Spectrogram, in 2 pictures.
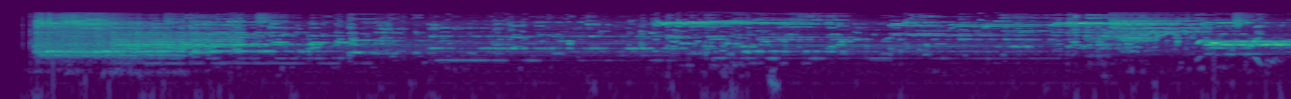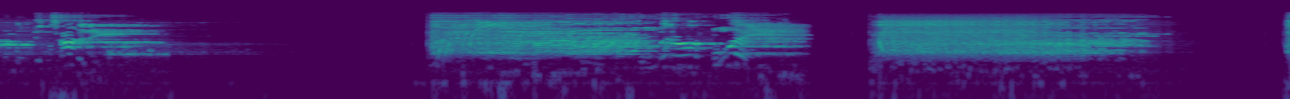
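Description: An Ultraman Trigger DX Glitter Eternity Guts Hyper Key toy plays its electronic sound effects through a small tinny speaker, with bursts of chimes and synthesized tones, a long sequence, then silence, followed by two shorter bursts.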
